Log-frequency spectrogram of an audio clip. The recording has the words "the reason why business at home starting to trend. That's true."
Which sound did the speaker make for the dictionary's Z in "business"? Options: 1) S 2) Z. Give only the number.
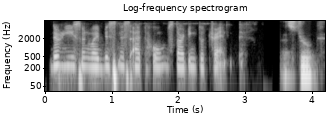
1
